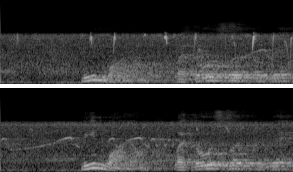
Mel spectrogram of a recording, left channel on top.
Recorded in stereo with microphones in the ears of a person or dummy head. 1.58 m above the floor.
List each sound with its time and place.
0.8 s a man speaking: 35° right (ahead or behind), 0.6 m; by 2.9 s 80° right, 2.5 m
